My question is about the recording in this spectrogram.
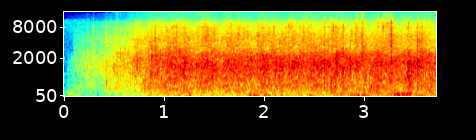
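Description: Audience applause welcoming a guest host in an Apple Store: dense, steady clapping that swells over the first second, then holds evenly to the end with no voices.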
